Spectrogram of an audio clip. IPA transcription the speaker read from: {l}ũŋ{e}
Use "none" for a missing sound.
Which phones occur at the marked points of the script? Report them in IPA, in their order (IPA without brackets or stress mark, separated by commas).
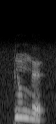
ɾ, ø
